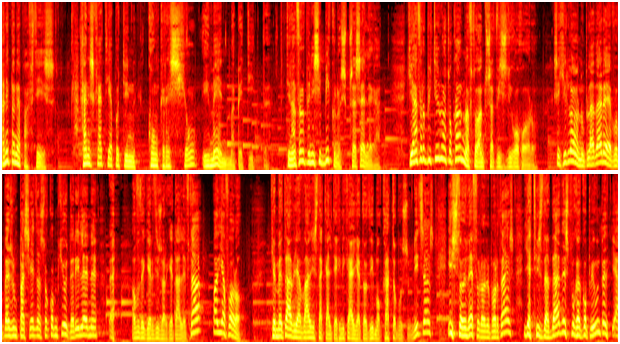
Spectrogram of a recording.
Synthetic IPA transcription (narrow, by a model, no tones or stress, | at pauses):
ɐnepɐnepɐft̪ḭs | xɐniskɐt̪iɐpo̞t̪iŋ | ko̞ŋkɾesçõimenmɐ̰pḛt̪ḭt̪ɐ̰t̪inɐnθɾo̞p̬inisibikno̞si̥pu̥sɐse̞le̞̰ɣɐ̰ceiɐnθɾo̞p̬it̪inunɐt̪o̞kɐnunɐft̪o̞ɐnt̪u̥sɐfisizliɣo̞̰xo̞̰ɾo̞̰ | kse̞çilo̞numplɐðɐɾe̞vunpe̞zumpɐsçeit̪ɐst̪o̞ko̞mbʝut̪e̞ɾile̞ne̞eɐfuðeɲɟe̞ɾðizoɐɾce̞t̪ɐ̰le̞̰ft̪ɐ | ɐðʝɐfo̞ɾo̞̰ | ce̞me̞t̪ɐðʝɐvɐzist̪ɐkɐlit̪e̞xnikɐʝɐt̪o̞ðimo̞̰kɐt̪o̞pusunit͡sɐsist̪o̞elefθe̞ɾo̞ɾe̞po̞ɾt̪ɐz | ʝɐt̪izd̪ɐnd̪ɐðe̞spukɐko̞piunpe̞ðʝɐ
